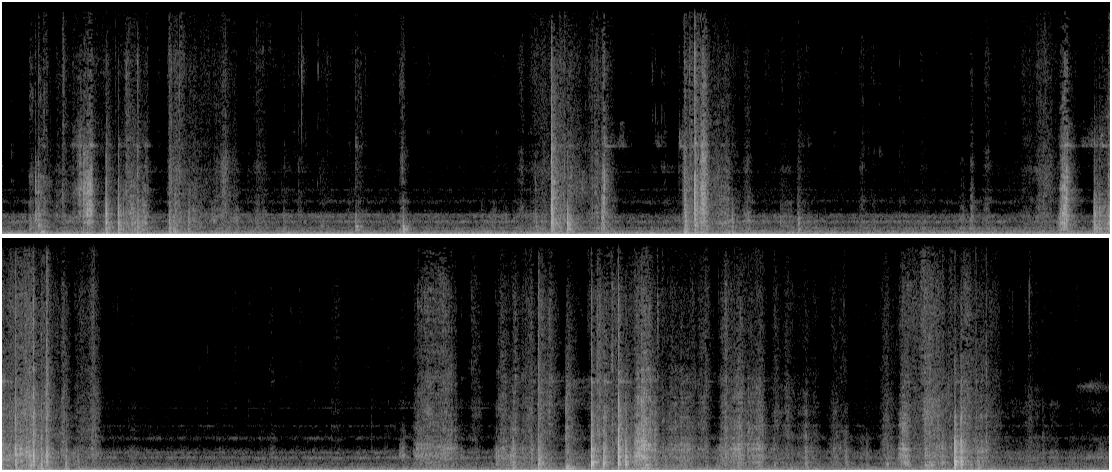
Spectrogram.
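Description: Short scratchy strokes of a pen marking corrugated cardboard and a steel ruler sliding and scraping across it, several separate bursts with the longest about halfway through, over a steady low hum.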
